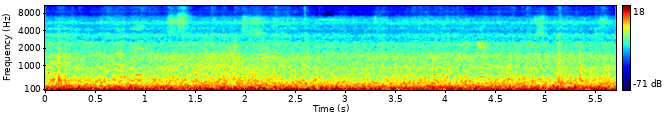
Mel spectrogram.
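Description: A heavy vehicle's engine rumbles steadily from close by.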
